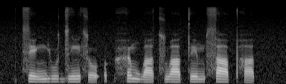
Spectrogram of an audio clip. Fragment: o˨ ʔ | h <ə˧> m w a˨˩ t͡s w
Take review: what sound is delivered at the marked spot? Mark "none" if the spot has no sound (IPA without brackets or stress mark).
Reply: ə˦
